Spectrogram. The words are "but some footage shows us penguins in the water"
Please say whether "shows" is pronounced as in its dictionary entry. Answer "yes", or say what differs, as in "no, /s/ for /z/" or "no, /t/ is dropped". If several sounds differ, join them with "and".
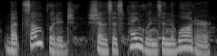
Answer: yes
